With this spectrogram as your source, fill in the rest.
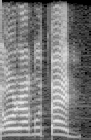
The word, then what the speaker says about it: orangutan: __ ] why because it was supposed to be orangutan it's like like you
